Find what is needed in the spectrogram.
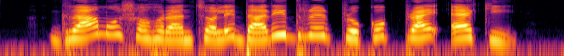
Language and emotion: Bengali, neutral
